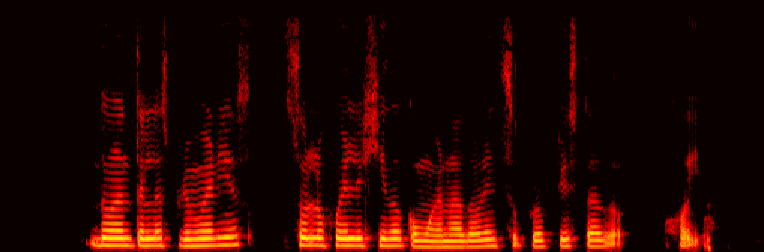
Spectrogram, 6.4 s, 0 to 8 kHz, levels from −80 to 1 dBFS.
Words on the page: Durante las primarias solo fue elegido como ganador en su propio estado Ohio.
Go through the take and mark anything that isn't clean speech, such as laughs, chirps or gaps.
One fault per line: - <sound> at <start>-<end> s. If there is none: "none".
none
